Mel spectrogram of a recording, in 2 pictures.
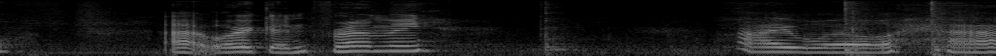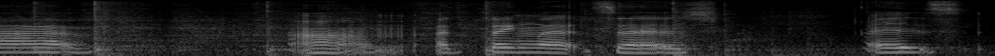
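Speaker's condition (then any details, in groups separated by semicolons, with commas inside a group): Cerebral palsy, mild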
